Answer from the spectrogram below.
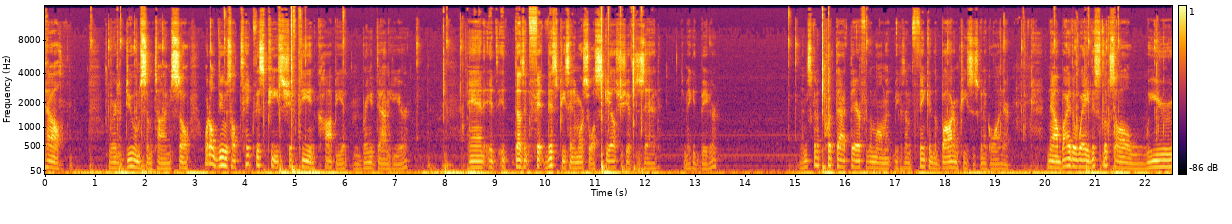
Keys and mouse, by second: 1.0-3.7 middle drag, 3.7-4.8 right drag, 4.8 click, 5.0 shift+d, 6.0-7.8 drag, 11.2 s, 15.6 a, 16.6-19.3 middle drag.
